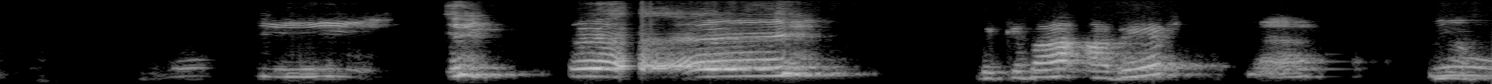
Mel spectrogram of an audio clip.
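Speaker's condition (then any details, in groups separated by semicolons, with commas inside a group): Cerebral palsy; since birth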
